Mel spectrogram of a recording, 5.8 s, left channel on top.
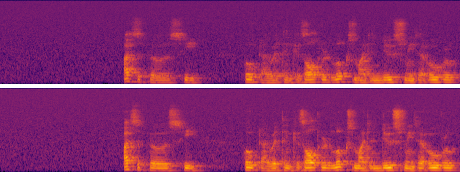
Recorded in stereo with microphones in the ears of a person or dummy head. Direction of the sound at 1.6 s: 85° right.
